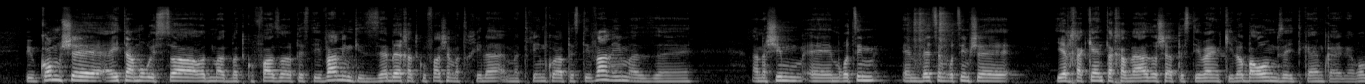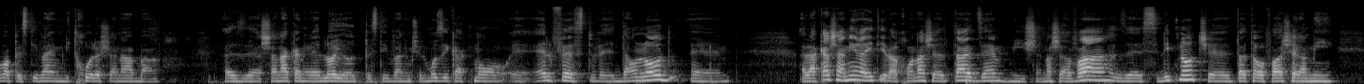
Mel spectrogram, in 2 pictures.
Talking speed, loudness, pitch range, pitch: 160 wpm, -26 LUFS, 145-170 Hz, 155 Hz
